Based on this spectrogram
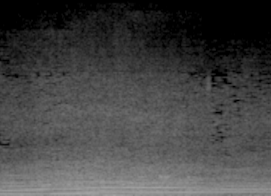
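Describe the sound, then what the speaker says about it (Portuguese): A car engine hums steadily with a slowly rising tone, close and moderately loud throughout, with no talk over it. "Foda-se lá o barulho do carro."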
